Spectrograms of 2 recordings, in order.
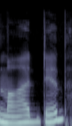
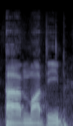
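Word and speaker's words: Muad'Dib: It's Maud Dib.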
